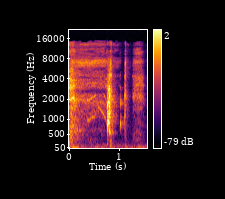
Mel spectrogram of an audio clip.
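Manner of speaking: high-pitched real laugh; real giggling laugh; amused laugh. Real, not acted. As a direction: burst into a high laugh at your own remark. Laughs at own firefighter remark.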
